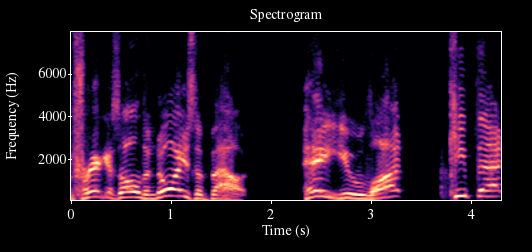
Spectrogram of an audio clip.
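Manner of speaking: high, growling creature voice. A game master voices a gnoll character, in a growling gnoll voice. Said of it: "he growls in gnollish".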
